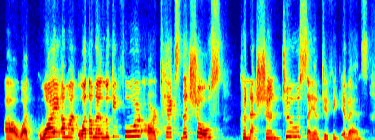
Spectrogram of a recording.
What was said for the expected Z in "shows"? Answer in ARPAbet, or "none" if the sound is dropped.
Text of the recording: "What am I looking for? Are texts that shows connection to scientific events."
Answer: S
